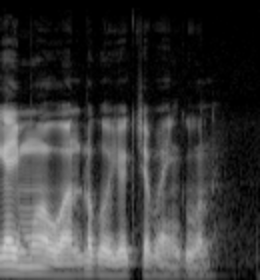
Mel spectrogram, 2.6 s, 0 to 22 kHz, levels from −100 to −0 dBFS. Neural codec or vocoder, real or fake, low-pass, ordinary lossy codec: none; real; 19.8 kHz; none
